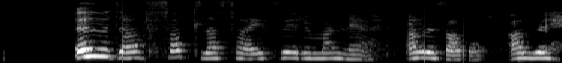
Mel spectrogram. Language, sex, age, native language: Icelandic, female, 12, Icelandic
